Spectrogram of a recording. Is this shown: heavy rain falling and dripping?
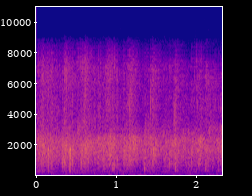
no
